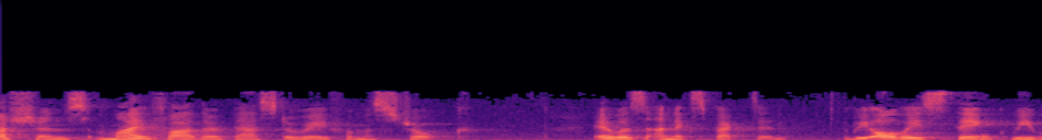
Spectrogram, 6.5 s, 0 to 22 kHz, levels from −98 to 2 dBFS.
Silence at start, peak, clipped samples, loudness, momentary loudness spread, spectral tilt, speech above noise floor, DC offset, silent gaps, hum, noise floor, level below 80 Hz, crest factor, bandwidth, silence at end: 0 s; -12 dBFS; under 0.1%; -29 LUFS; 13 LU; -3.5 dB/octave; 23 dB; under 0.1%; none; none; -52 dBFS; -54 dBFS; 18 dB; 8 kHz; 0 s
